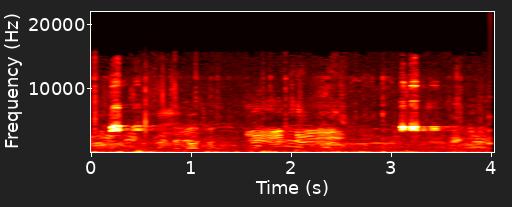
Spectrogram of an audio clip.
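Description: Indistinct voices of players and spectators calling out on a soccer field, several overlapping, none clear enough to make out words, over a low rumble.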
